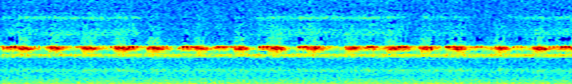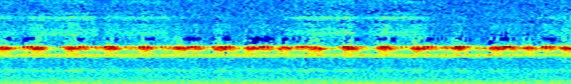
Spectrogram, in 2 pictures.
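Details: Grass insects sounding behind a study-with-me session: a dense, high trilling band whose pulses run together less evenly, rising and dipping slightly in loudness, with a steady high hiss underneath.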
